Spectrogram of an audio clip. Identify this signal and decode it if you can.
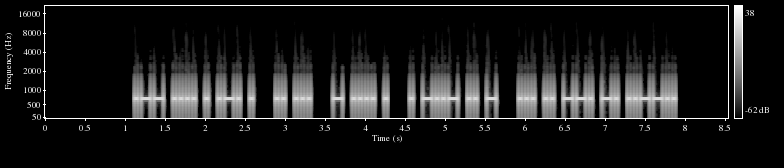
Morse code, heard as a keyed tone, about 30 wpm, 700 Hz. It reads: WHERE IS THE EXIT SIGN?
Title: Sentences from Top 1100 Words 30wpm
